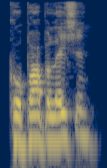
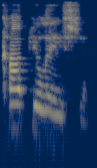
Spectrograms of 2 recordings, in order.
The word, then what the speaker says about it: copulation: Copopulation? No, just copulation.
